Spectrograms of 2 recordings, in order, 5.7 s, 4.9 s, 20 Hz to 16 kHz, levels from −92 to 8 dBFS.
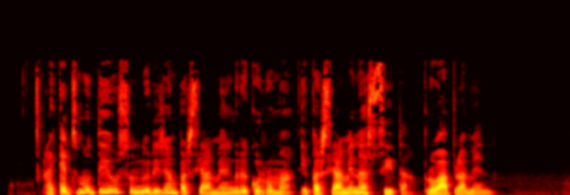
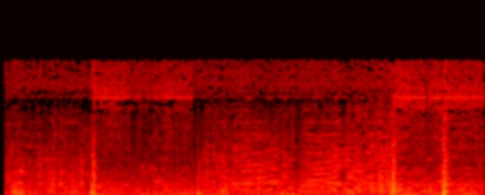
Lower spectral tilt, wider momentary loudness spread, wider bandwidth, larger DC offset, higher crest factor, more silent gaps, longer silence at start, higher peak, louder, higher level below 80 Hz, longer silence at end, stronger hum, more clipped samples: first, -6 dB/octave vs -3.5 dB/octave; about the same, 10 LU vs 8 LU; about the same, 11.5 kHz vs 11.5 kHz; neither; about the same, 20 dB vs 24 dB; neither; first, 0.35 s vs 0.05 s; first, -2 dBFS vs -16 dBFS; first, -21 LUFS vs -40 LUFS; second, -72 dBFS vs -58 dBFS; first, 0.8 s vs 0 s; neither; neither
